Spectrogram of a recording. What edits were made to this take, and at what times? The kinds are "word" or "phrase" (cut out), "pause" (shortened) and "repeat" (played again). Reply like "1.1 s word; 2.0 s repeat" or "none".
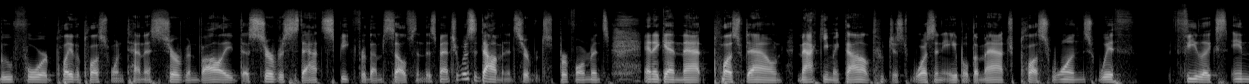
7.4 s phrase; 7.9 s pause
